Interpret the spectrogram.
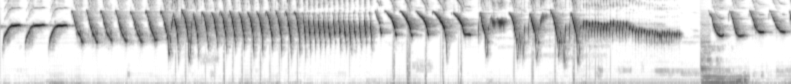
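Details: Canary in long continuous song, accelerating from slurred whistles into a rapid rolling trill, then a sustained buzzy warble that drops in pitch before a short pause and fresh whistles.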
